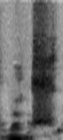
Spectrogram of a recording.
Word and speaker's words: Rush: Yeah, I thought it was Rush too, but he pronounces it as Roosh instead of Rush.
